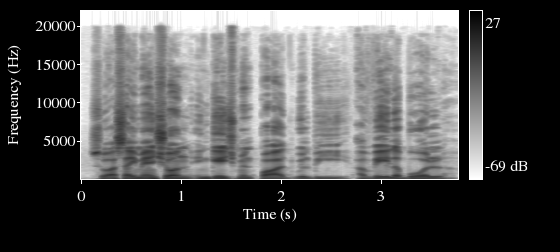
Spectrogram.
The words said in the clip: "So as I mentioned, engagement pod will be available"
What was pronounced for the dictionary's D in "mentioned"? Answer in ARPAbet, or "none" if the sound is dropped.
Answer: none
